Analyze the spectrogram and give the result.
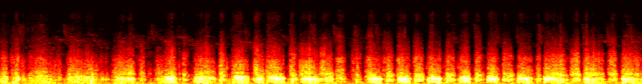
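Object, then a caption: Foam microphone windscreen. Fingers cup, squeeze and scratch the top of a dark grey foam windscreen on a microphone. The result is a steady run of around two dozen muffled, rumbling scratch bursts at an uneven, fairly quick pace. The sound sits mostly in the low and low-mid range, with little brightness.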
